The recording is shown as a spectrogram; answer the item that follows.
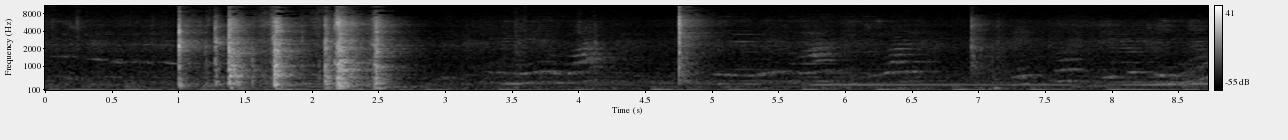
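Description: A quick run of sharp clicks and knocks as a metal rice-cooker inner pot is handled and set into the cooker, then two more single knocks.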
